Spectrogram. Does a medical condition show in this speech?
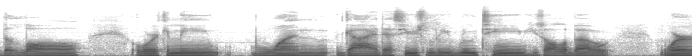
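No.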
